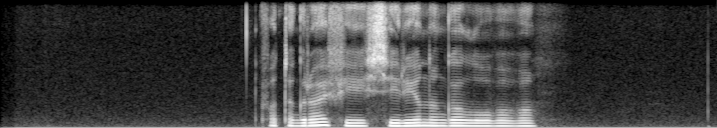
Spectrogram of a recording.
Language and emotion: Russian, sad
